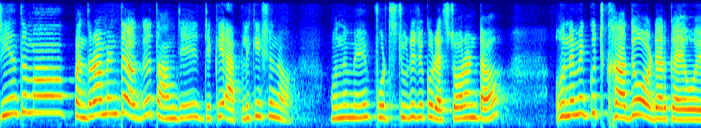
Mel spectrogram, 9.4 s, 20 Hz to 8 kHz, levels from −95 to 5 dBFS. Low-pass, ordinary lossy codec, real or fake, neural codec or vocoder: 7.2 kHz; none; fake; codec, 16 kHz in and 24 kHz out, 1 kbps, XY-Tokenizer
